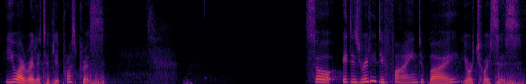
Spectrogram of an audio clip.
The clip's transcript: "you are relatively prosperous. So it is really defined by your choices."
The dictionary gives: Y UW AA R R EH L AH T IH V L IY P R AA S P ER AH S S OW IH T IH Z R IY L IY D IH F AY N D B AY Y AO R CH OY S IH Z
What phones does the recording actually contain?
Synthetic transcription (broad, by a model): Y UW AA R R EH L AH T IH V L IY P R AA S P ER AH S S OW IH T IH Z R IY L IY D IH F AY N D B AY Y AO R CH OY S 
